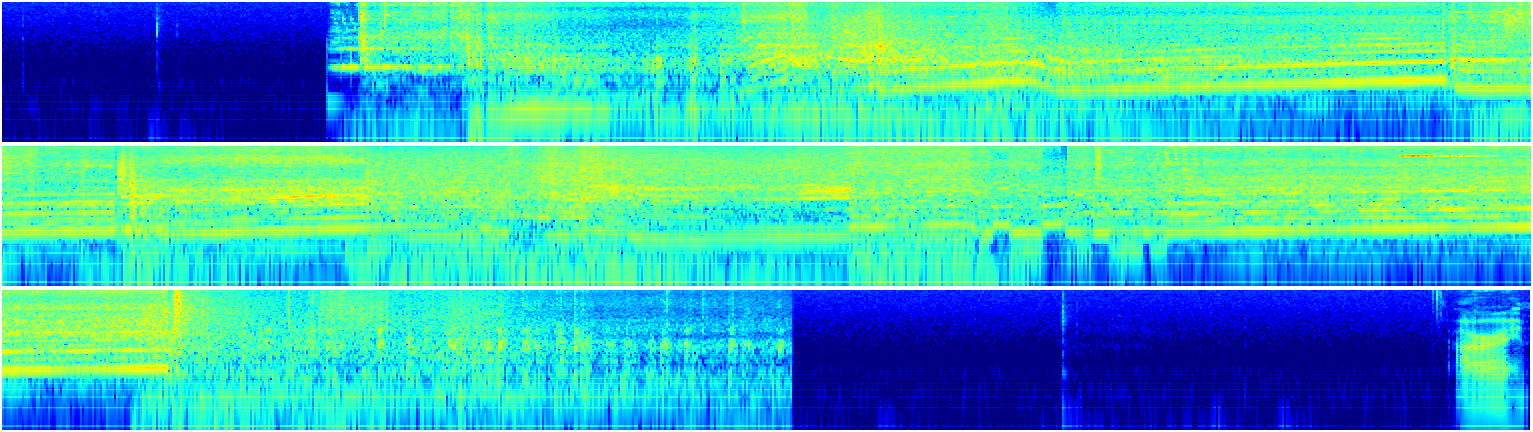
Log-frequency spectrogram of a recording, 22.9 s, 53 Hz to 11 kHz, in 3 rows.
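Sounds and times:
Chevrolet Corvette Z06 sports car engine revving: 2.2s - 19.2s.

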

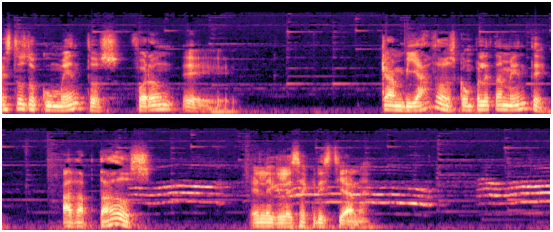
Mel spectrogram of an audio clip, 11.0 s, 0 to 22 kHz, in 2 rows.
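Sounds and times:
speech: 0.0s - 2.4s, 3.8s - 7.0s, 7.9s - 9.3s
cat meowing: 6.8s - 10.9s.

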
